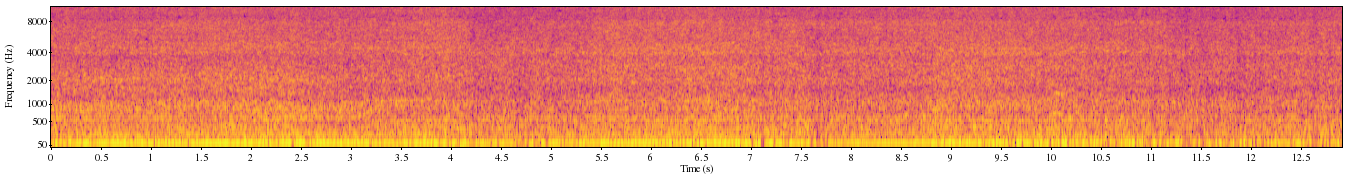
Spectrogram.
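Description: A ship's engine drones low and steady.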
